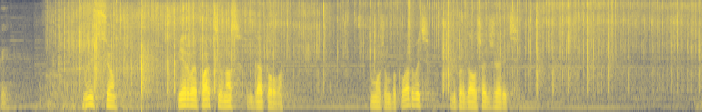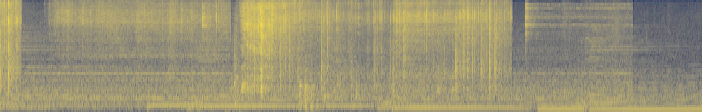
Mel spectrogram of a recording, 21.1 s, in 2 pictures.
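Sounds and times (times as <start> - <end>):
fritters sizzling in oil: 0.7 - 10.8, 13.5 - 18.2.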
